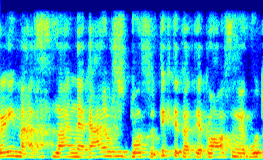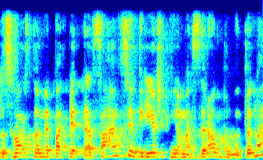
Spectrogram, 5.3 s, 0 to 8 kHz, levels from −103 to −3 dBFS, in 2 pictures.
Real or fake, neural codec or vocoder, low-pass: fake; codec, 16 kHz, 4.8 kbps, FACodec; 7.2 kHz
